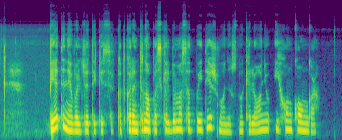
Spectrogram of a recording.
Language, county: Lithuanian, Marijampolė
